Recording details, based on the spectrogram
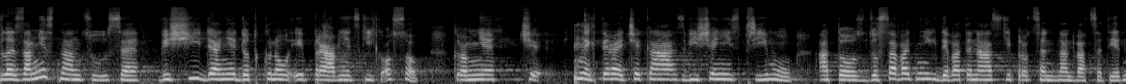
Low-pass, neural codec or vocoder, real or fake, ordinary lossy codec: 14.4 kHz; vocoder, 48 kHz, 128 mel bands, Vocos; fake; Opus, 24 kbps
